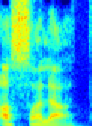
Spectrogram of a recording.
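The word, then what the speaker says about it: الصلوة: قصيره صغيره على الواو لتشعر بانها هذه الواو لا تلفظ واو وانما تلفظ الف ف تقرا الصلاه هذه هي الالف غير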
